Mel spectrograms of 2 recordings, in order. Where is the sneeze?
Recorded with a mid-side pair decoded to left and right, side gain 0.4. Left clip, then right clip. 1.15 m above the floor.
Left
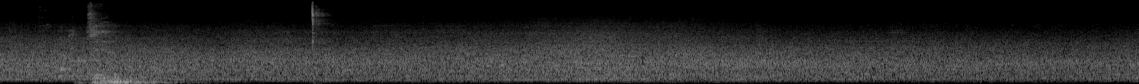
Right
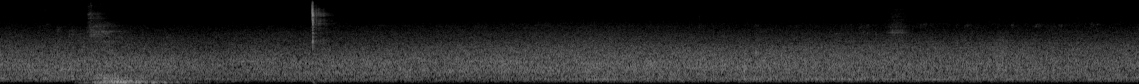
60° left, 3 m.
